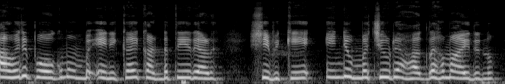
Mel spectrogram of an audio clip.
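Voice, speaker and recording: A woman's voice: high-pitched, steady tone, a little fast, darkish tone, close to an everyday voice. A woman voicing a heartbroken, tearful young woman student, speaking with a Malabar Malayalam accent and a pleading, trembling manner. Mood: sorrowful. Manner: sad, pleading, trembling lips.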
